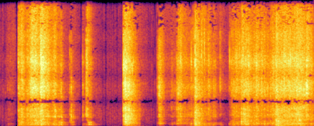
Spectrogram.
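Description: Plastic packaging crinkling and rustling as it is handled and pulled out of a cardboard box, in several loud bursts of a second or two each.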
